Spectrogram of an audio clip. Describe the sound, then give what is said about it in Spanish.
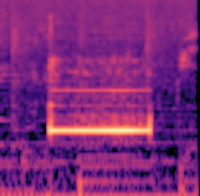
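A telephone call being connected gives a single steady ringback tone lasting about one second, sounding alone over a faint low hum. “Vamos a ver, ya estamos enlazando la llamada”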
